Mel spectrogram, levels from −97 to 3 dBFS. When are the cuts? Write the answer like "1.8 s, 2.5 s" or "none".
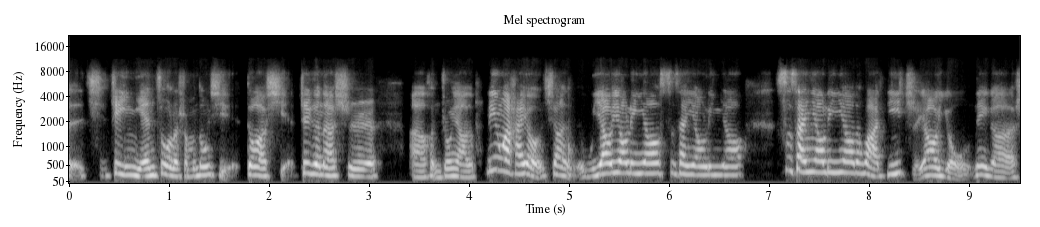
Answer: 4.1 s, 6.9 s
